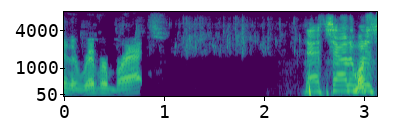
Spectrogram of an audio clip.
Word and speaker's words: Bratz: making you mispronounce that it's brat with a be we get it though the AC throw them off they mean Bratz people it's Bratz b r a TS Bratz especially when him and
